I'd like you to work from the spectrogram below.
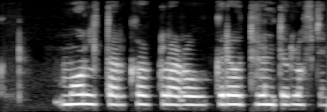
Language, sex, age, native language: Icelandic, male, 12, Icelandic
